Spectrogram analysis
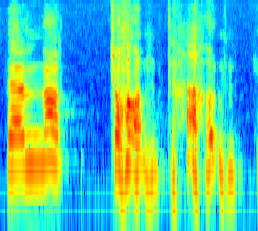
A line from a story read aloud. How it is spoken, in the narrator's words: he cried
